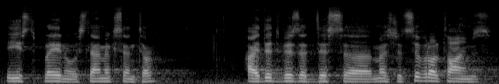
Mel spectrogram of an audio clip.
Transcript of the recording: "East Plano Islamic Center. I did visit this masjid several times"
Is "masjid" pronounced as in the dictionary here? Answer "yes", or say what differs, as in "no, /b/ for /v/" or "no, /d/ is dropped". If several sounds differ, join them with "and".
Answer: yes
